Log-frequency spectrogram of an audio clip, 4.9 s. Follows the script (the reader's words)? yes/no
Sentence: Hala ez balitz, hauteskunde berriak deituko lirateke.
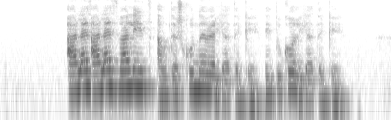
no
